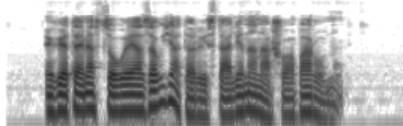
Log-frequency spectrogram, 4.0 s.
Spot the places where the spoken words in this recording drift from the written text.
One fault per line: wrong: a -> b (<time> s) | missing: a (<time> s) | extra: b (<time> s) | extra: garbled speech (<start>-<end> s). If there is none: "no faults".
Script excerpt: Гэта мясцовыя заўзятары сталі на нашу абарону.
no faults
